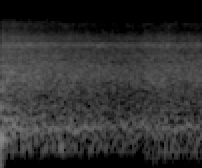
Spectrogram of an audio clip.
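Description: Faint, steady hiss of room tone and microphone noise, with no distinct event.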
